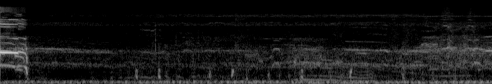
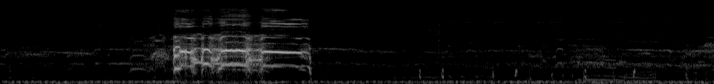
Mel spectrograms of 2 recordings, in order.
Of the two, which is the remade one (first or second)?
second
